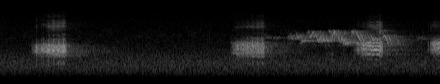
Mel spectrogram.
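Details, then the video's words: Clark's nutcracker calling in spring: two harsh, grating, drawn-out squawks about three seconds apart, then a longer rasping, chattering passage running into another squawk. "Clark's Nutcracker Calling in Spring"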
